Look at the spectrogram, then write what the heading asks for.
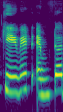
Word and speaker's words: caveat emptor: caveat emptor इसका pronunciation है और इस मैक्सिम का मतलब क्या होता है अब ये जानने की कोशिश करते हैं.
